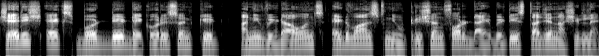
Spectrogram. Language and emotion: Goan Konkani, neutral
